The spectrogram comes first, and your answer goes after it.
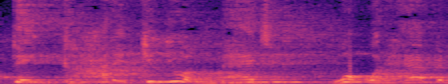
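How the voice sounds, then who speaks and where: A man's voice comes with audible room echo and music in the background. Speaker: pastor. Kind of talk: sermon. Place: hall.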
